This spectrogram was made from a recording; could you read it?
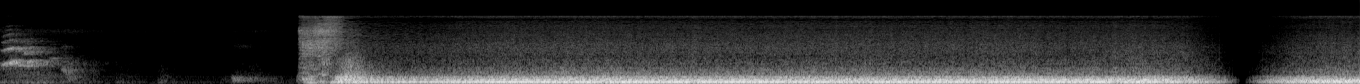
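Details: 1954 Chevy 150, warm engine, running after revival (original ignition switch needing a jumper wire): fires after a short crank and settles into a steady, even low rumble with no knocks or misses; normal idle.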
